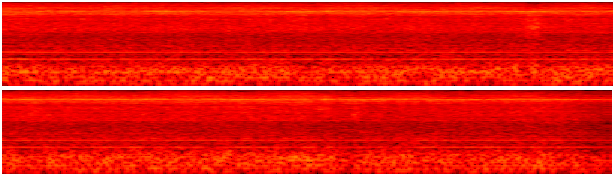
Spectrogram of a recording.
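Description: A Sun Joe electric pressure washer sprays through a narrow nozzle, a loud, steady, close hiss and motor whine that continues without a break.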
